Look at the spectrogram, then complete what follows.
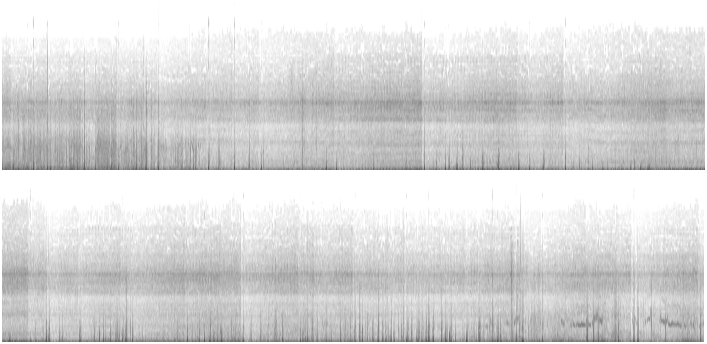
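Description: Motorcycle riding along the road: a steady low engine and road drone under heavy wind buffeting on the microphone.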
